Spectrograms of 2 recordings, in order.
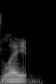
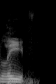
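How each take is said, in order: First: The name is said with a 'lay' vowel. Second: The name is said like the word leaf. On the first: This is the character's actual name. The speaker calls it right. "even though his name is Leif" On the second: This is how other characters wrongly say it. The speaker calls it wrong. "Ava and Casper always call him Leaf"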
